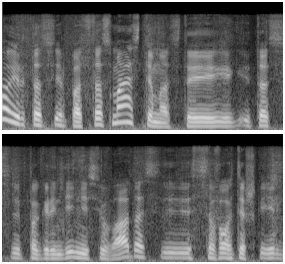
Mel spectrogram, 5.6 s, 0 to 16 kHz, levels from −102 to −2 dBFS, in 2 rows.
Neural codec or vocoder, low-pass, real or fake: none; 10.8 kHz; real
